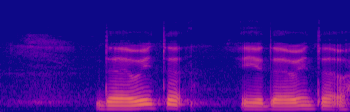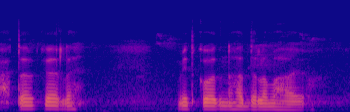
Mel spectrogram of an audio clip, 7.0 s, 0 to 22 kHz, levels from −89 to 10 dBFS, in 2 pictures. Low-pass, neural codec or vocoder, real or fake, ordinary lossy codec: 10.8 kHz; none; real; none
